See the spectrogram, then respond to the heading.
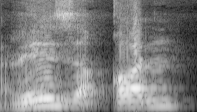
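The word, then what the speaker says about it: رِزْقًا: Jadi membaca ro-nya tipis ini ya, rizqon.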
